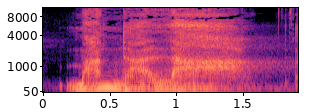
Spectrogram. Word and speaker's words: Manndala: Und, äh, ja, und ich habe mich gerade gefragt, warum ich das Wort Mandala so komisch ausgesprochen habe. Ähm, wahrscheinlich, weil es nicht wie Mandala geschrieben wird, sondern Mandala mit Doppel-N.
